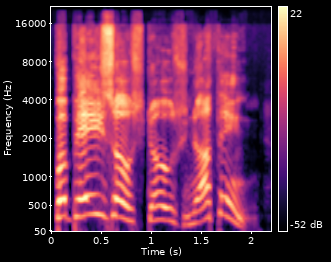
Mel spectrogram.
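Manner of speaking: mock high voice. Mocking high voice.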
